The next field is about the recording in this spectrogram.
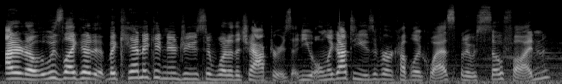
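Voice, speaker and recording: Bubbly high-voiced woman streamer. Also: animated, sharp tone, faint music behind. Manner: chatty and bubbly, quick to gush. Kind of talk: casual gaming chat.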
